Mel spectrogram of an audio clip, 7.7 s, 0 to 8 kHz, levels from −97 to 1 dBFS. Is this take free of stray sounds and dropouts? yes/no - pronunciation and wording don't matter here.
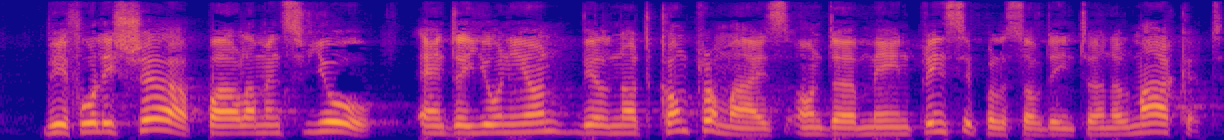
yes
